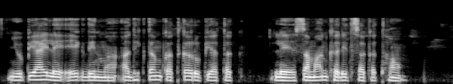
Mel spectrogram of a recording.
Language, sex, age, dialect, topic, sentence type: Chhattisgarhi, male, 18-24, Northern/Bhandar, banking, question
